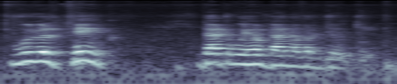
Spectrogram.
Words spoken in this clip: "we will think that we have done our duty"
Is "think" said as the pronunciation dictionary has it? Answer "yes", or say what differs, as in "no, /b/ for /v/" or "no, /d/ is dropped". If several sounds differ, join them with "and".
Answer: no, /t/ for /θ/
